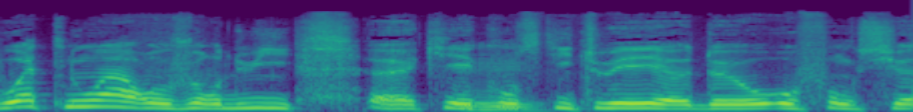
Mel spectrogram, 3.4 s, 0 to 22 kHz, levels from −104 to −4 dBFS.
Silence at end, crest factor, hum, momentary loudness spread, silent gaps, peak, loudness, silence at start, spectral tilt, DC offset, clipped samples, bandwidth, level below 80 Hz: 0 s; 12 dB; none; 8 LU; none; -14 dBFS; -27 LUFS; 0 s; -6.5 dB/octave; under 0.1%; under 0.1%; 13.5 kHz; -76 dBFS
